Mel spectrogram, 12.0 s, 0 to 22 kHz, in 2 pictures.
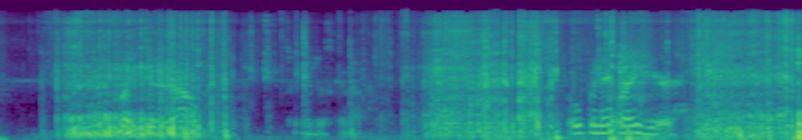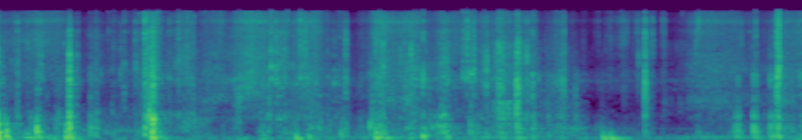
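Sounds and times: cardboard scraping and crinkling: 0.1s - 12.0s
box cutter slicing cardboard: 3.0s - 6.4s.

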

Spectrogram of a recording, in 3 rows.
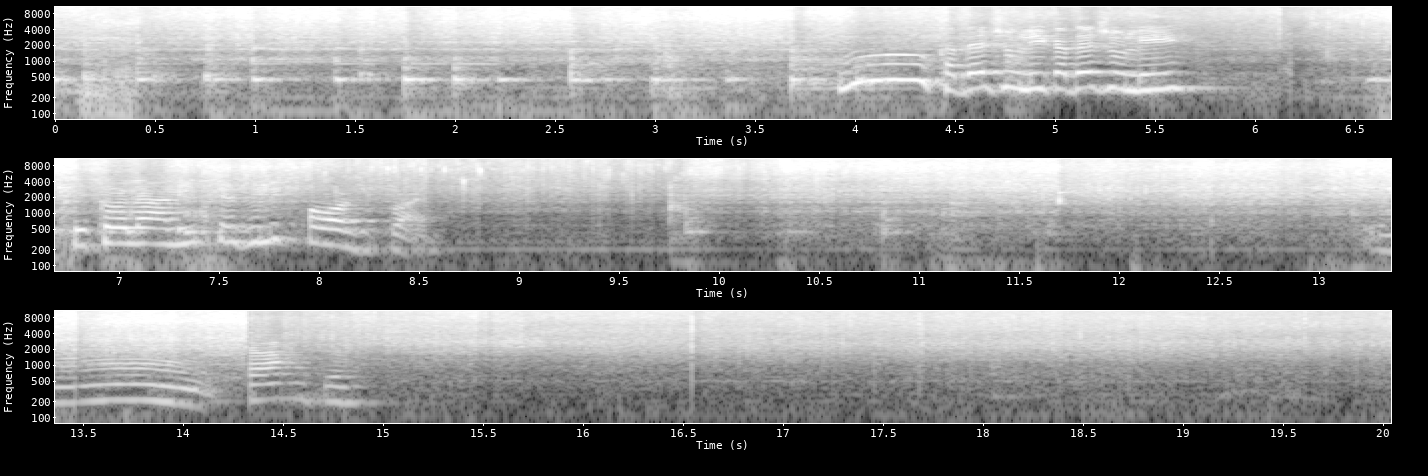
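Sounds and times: spoon stirring in a pot: 0.0s - 3.9s, 6.1s - 7.6s
vegetables sizzling in oil: 0.0s - 20.0s.

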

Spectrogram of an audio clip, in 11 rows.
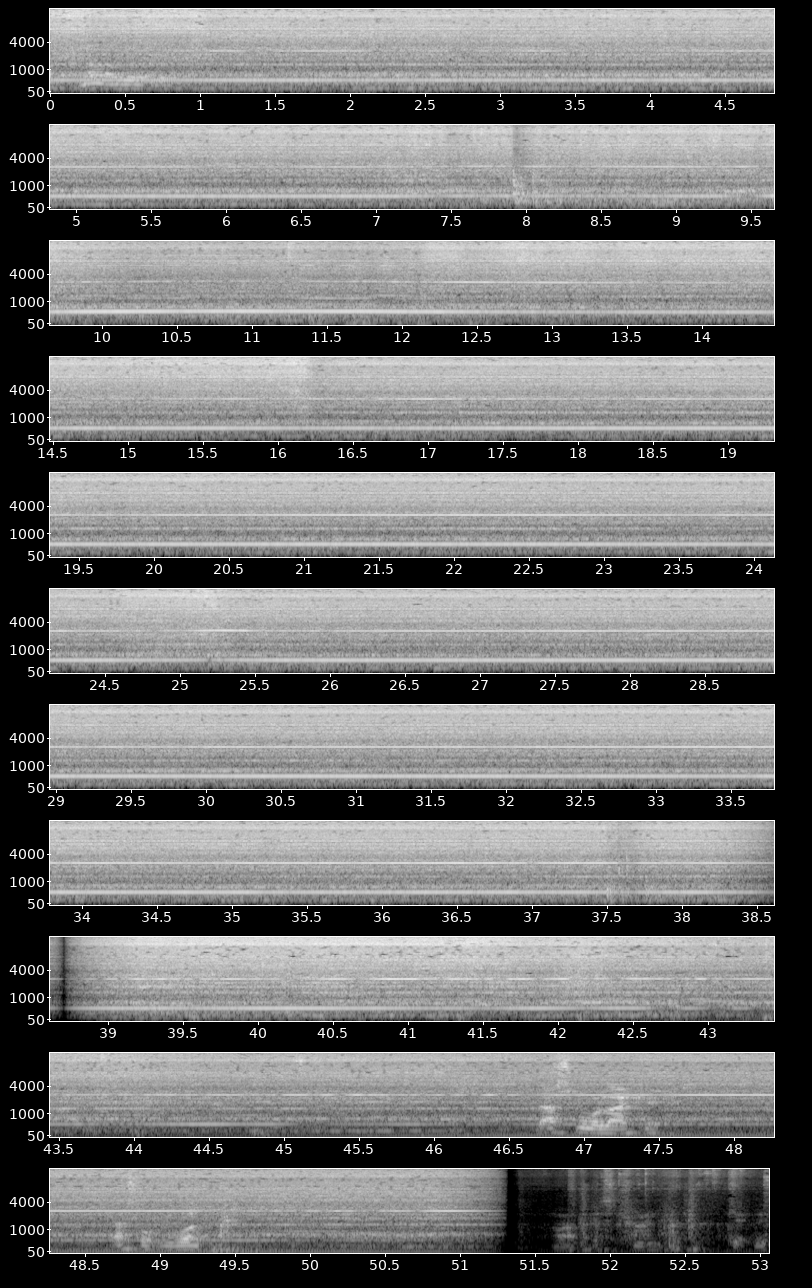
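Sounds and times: wet vac motor whining: 0.0s - 18.5s, 31.1s - 51.3s.

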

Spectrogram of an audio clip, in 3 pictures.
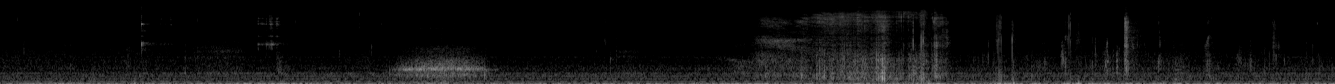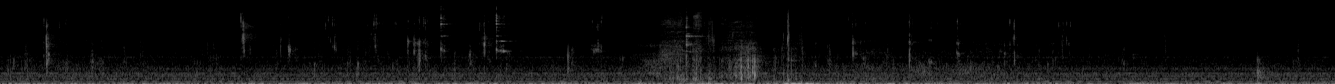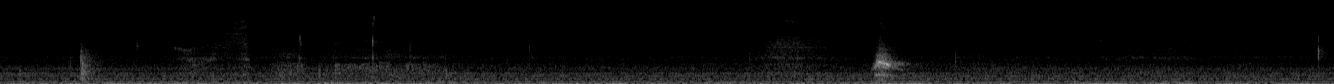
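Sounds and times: slurping noodles: 7.6s - 9.4s
wet chewing: 8.3s - 18.3s, 20.4s - 25.2s.

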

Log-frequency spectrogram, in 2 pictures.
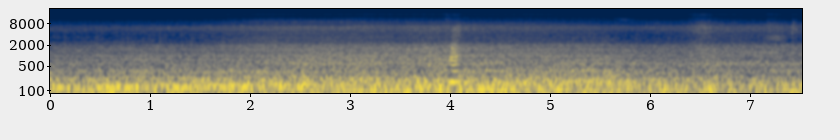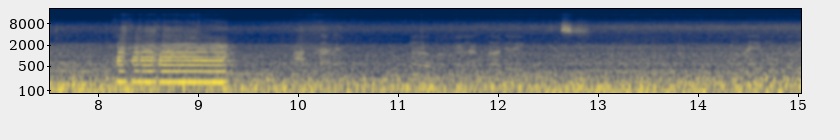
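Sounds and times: vehicle engine and road noise: 0.0s - 15.0s
vehicle horn: 3.9s - 4.3s, 8.2s - 9.4s.

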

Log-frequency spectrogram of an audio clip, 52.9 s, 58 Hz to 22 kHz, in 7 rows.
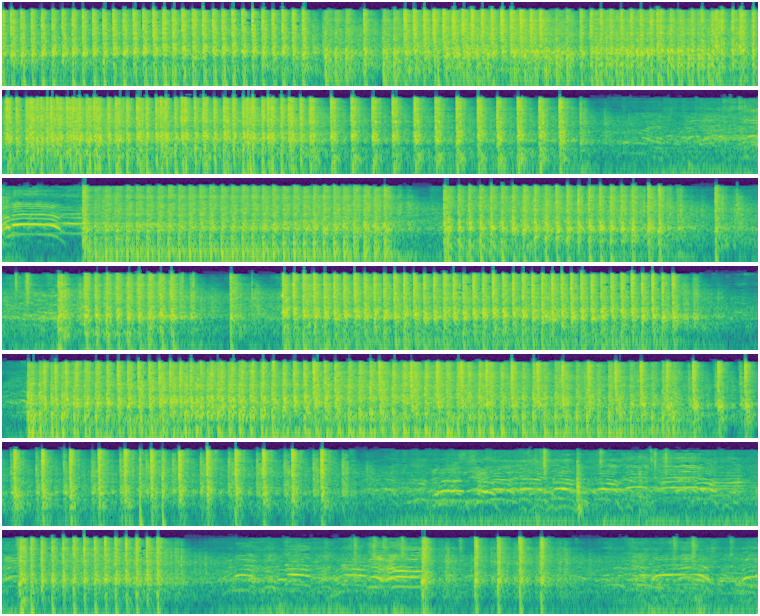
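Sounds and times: automatic gunfire: 0.0s - 13.6s, 15.9s - 29.9s, 30.5s - 41.4s, 45.5s - 47.3s, 49.5s - 51.1s.

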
